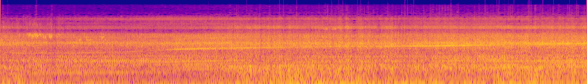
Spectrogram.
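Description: A small kart engine buzzes loudly close by and rises steadily in pitch.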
